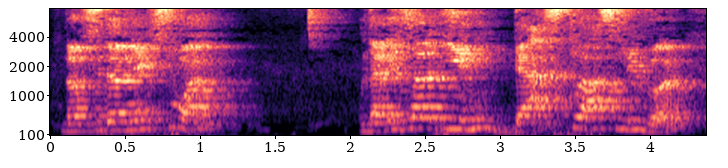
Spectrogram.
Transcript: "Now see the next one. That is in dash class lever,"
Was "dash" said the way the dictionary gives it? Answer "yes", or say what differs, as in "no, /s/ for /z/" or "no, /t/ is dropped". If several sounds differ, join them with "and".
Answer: no, /s/ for /ʃ/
